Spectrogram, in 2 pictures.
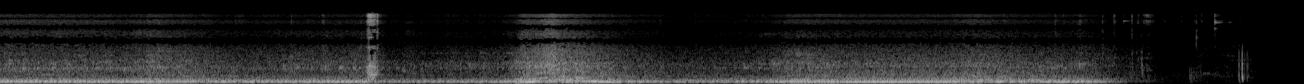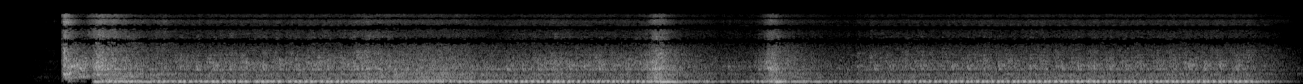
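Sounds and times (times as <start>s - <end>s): unmuffled car engine idling: 0.0s - 5.2s, 6.2s - 7.8s, 21.2s - 26.0s
engine revving surges: 0.0s - 11.0s, 13.7s - 26.0s.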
